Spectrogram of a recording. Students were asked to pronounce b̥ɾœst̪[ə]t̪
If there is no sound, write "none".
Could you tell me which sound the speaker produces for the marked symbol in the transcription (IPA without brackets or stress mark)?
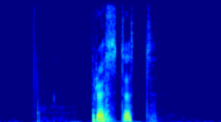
ə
